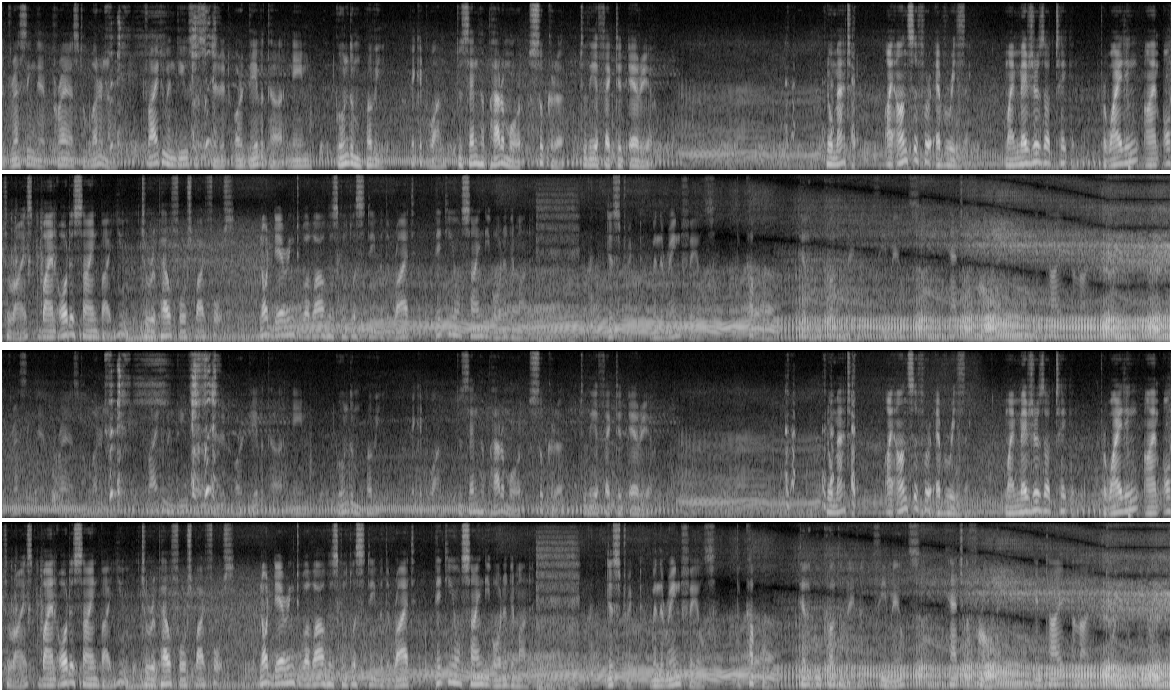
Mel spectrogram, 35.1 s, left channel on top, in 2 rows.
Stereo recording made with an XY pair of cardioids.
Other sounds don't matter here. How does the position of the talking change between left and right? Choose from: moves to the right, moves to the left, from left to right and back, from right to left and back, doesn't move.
moves to the right.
